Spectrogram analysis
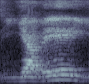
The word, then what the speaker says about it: Yahvé: hay una j y no hay una B en Jehová es yahvé yahwe no no se puede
